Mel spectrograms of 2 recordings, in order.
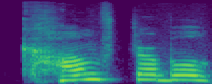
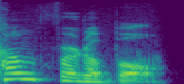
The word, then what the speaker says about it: comfortable: So now, Dana says, first tip, wearing comfortable clothing is...important. Now, this word comfortable, you can say comfortable. 把它发得标准一点点。 Yeah, comfortable. But when we say it quickly, comfortable. Oh, yeah. 就中间的 OR 不发音，你直接 comfortable.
